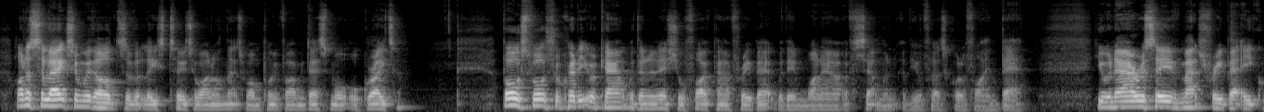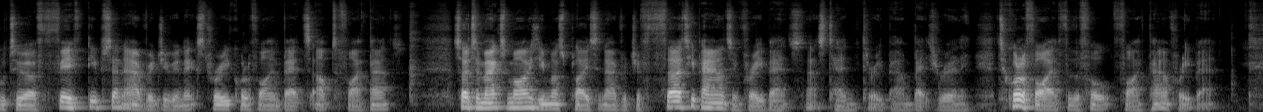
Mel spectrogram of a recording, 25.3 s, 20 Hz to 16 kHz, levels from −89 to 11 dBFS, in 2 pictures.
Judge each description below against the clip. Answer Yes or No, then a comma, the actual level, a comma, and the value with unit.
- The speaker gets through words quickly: Yes, fast, 220 wpm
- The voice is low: Yes, low, 105 Hz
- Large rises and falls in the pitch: Yes, wide, 6.1 semitones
